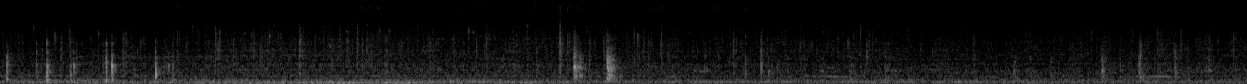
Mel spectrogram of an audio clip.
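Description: Grated boiled potato sizzling softly in hot ghee in a non-stick pan on low heat, with a spatula scraping and tapping as it is stirred; a few sharp taps in the first second or so and two louder ones about six seconds in.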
